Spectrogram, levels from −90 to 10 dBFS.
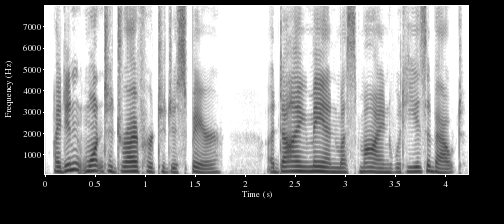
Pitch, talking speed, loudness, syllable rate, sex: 210 Hz, 240 wpm, -19 LUFS, 5.8 syllables/s, female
